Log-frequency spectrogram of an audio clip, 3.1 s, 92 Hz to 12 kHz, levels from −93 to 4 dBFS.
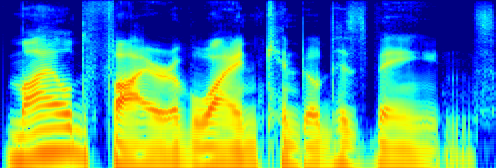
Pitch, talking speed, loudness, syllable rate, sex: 95 Hz, 135 wpm, -21 LUFS, 2.7 syllables/s, male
